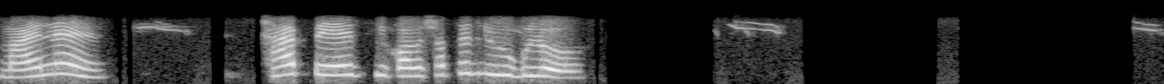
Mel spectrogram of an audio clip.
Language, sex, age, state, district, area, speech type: Bengali, female, 18-30, West Bengal, Uttar Dinajpur, urban, conversation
